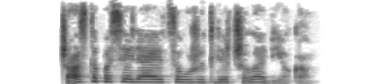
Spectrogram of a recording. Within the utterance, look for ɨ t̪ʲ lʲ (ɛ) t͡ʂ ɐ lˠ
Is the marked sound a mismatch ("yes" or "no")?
no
